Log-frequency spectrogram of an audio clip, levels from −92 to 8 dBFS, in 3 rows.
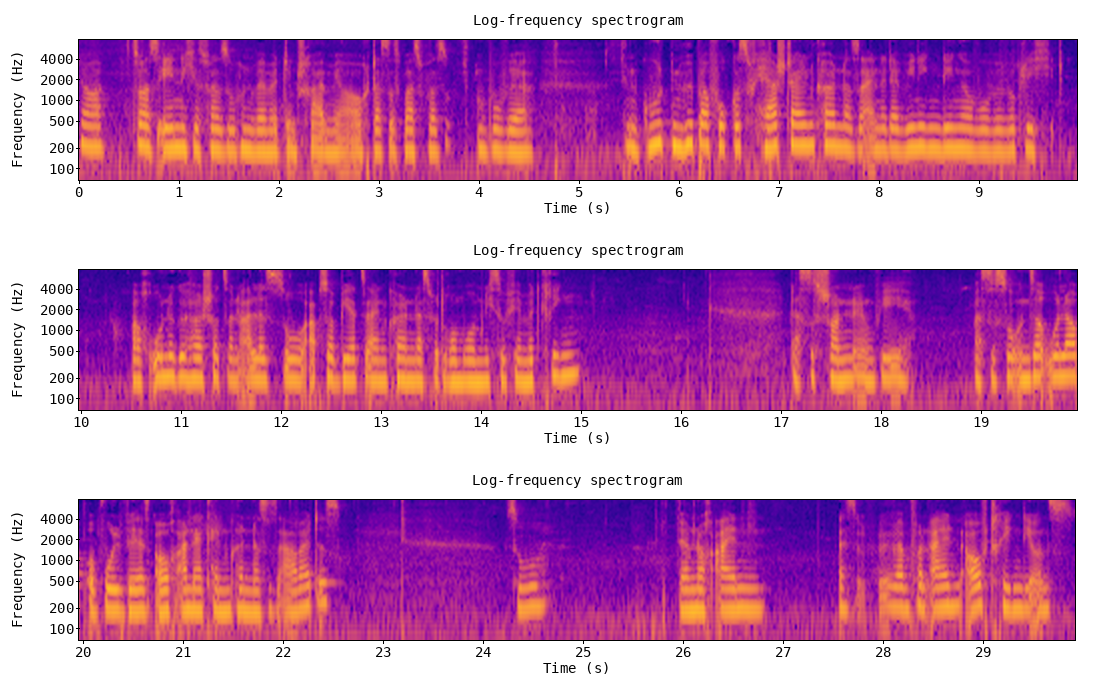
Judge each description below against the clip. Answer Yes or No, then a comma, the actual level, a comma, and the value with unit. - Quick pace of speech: No, average, 155 wpm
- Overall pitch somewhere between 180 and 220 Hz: Yes, high, 190 Hz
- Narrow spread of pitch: Yes, narrow, 2.0 semitones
